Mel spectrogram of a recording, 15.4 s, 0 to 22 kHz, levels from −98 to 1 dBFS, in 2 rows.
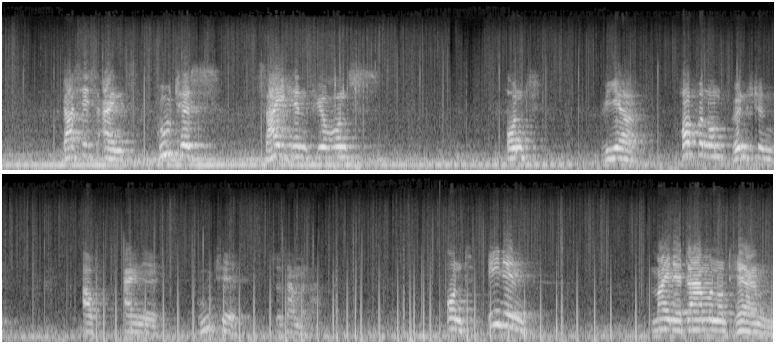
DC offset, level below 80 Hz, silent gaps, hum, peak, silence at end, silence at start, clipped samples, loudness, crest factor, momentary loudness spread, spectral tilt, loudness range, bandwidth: under 0.1%; -34 dBFS; none; none; -2 dBFS; 0 s; 0 s; under 0.1%; -18 LUFS; 18 dB; 16 LU; -6 dB/octave; 8 LU; 14 kHz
